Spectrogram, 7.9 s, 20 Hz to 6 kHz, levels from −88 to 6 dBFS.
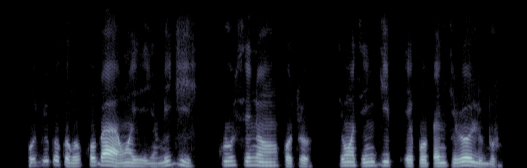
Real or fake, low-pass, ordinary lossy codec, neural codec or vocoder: real; 5.4 kHz; Opus, 32 kbps; none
